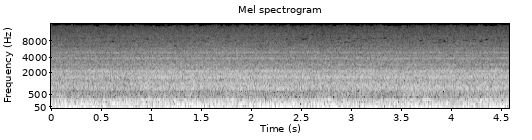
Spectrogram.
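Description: Steady running noise heard inside the cabin of an SRT Red Line electric commuter train travelling at speed: an even low rumble with a broad hiss over it.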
